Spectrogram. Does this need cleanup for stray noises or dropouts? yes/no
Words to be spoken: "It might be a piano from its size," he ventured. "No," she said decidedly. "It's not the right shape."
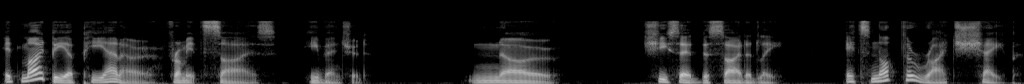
no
